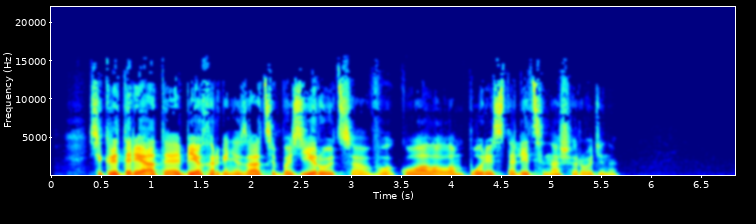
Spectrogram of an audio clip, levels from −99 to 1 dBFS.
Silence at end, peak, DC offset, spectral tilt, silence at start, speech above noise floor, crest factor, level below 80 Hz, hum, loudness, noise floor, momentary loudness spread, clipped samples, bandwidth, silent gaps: 1.2 s; -2 dBFS; under 0.1%; -5 dB/octave; 0.4 s; 64 dB; 18 dB; -56 dBFS; none; -20 LUFS; -84 dBFS; 13 LU; under 0.1%; 13.5 kHz; none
